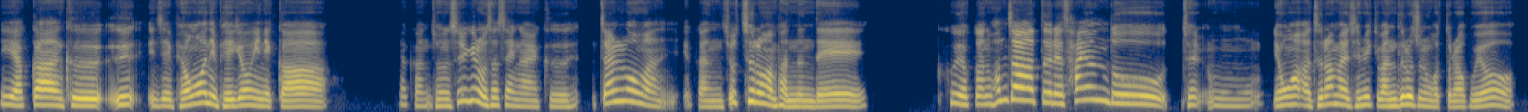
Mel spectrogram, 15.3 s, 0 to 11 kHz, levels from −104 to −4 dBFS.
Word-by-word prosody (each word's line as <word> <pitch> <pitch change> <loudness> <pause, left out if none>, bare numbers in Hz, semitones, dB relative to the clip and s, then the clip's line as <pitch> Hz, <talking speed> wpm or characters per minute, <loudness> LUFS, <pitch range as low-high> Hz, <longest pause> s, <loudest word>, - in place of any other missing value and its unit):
이게 245 -1 -2
약간 220 0 +3
그 205 -1 +5
의 245 +1 0
인제 200 0 -3
병원이 240 +7 +2
배경이니까 185 -4 +1 0.7
약간 205 -4 -11
저는 200 -1 -4
슬기로운 335 - -1
의사 225 -1 +1
생활 190 -5 -6
그 175 -1 -7 0.2
짤로만 290 - -1
약간 175 -1 -7
쇼츠로만 280 - +1
봤는데 180 -1 0 0.7
그 285 -4 -5
약간 245 +1 -1
환자들의 345 -5 +3
사연도 275 - +1 0.2
재 230 0 -5
어 200 -1 -10 0.2
영화나 225 0 0
드라마를 235 +3 0
재밌게 210 +2 -2
만들어 200 +5 +5
주는 205 -4 -3
것 175 -1 -6
같더라고요. 180 +3 -3
215 Hz, 290 characters per minute, -23 LUFS, 190-250 Hz, 0.7 s, 그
